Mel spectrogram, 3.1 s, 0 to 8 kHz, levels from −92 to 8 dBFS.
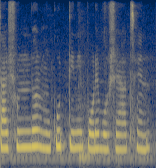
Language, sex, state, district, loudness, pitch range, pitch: Bengali, female, West Bengal, Kolkata, -16 LUFS, 235-260 Hz, 245 Hz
